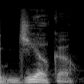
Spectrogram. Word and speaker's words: Geoco: Is Geoco how you pronounce it? I'm gonna say Geoco. Yeah, you guys nailed it. Perfect.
